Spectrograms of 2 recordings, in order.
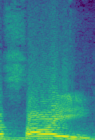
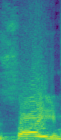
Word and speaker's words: สร้อย: เสียง 4 ระยะ นะ ก็ คือ สร้อย ไม่ ใช่ สร่อย เศร้า ไม่ ใช่ สาระ เล่า เนาะ จริง ไม่ ใช่ จะ ลิง นะ ลูก นะ อ่ะ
